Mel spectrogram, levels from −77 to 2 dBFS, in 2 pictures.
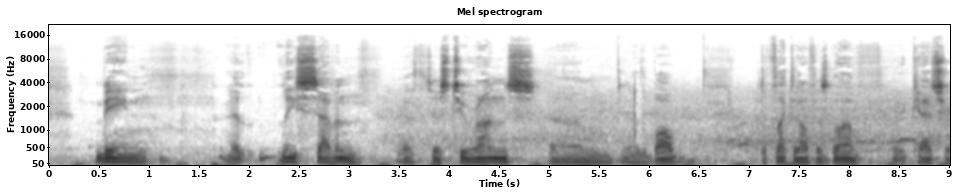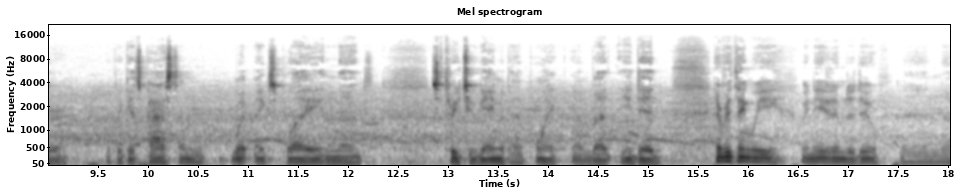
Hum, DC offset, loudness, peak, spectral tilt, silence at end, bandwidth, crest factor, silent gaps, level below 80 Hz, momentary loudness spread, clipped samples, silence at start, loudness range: none; under 0.1%; -19 LUFS; 0 dBFS; -4.5 dB/octave; 0 s; 16 kHz; 20 dB; none; -38 dBFS; 15 LU; under 0.1%; 0 s; 4 LU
